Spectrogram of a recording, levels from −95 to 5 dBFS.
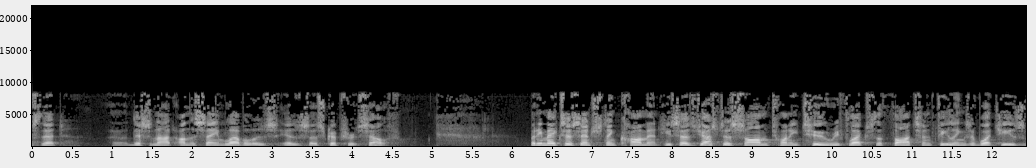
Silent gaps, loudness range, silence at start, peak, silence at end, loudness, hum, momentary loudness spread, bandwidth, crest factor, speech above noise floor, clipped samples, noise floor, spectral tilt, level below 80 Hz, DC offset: none; 5 LU; 0 s; -4 dBFS; 0 s; -22 LUFS; none; 9 LU; 8.8 kHz; 20 dB; 39 dB; under 0.1%; -62 dBFS; -4.5 dB/octave; -70 dBFS; under 0.1%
